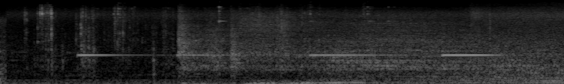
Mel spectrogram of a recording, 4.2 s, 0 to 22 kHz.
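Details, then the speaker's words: 1999 Ford Explorer, about 78,000 miles, just after power steering pump replacement and refill: engine starts, thin high-pitched whine comes and goes over idle from air in the system. "Yeah, let's start her up. Now it's gonna whine because it's gonna have air in the system. But once we get the air out, we're good to go."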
